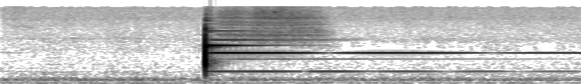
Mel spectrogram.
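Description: A metal singing bowl struck once about a second and a half in, ringing on with a wavering tone of several pitches that slowly fades.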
